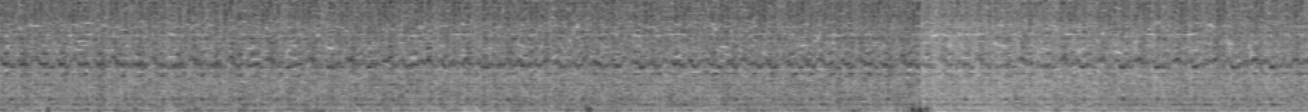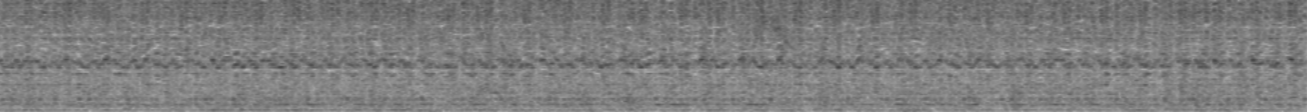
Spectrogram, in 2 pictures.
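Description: A thin, steady high whine sits above a quiet idle and holds its pitch throughout; there's a whine, cause still unknown.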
